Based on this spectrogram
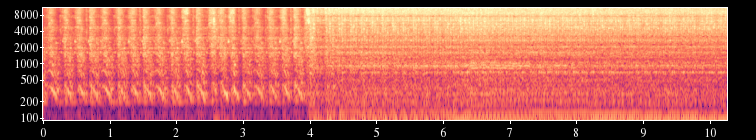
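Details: Steyr Puch Pinzgauer 710M after long storage with fuel starvation, fuel pump rebuilt and primed: four seconds of steady cranking, then it catches cleanly into a strong, even idle and revs with no misses. Fixed, runs fine.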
